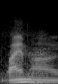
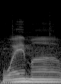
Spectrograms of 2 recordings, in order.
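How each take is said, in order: First: It is said with the native German pronunciation. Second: It is said with a close, non-native pronunciation. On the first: The speaker calls it right. "Weimar is like how you pronounce it" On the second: The speaker calls it wrong. "but like Weimar, Weimar, it's so close"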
